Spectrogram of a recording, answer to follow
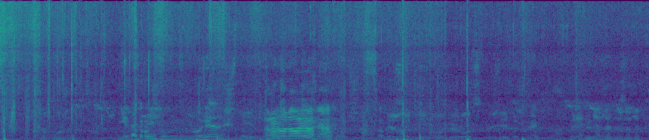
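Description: Faint, distant voices of footballers calling out during training, with a few dull thuds of footballs being kicked.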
